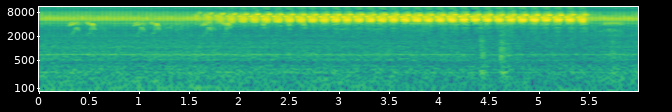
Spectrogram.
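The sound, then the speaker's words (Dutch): A river warbler's insect-like reeling song: a rapid, metallic, pulsing buzz that swells up and holds steady for several seconds before cutting off, with a few faint chirps before it begins. “Dus dit is de springhaanzanger en dit is de krekelzanger, is dus dit.”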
